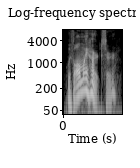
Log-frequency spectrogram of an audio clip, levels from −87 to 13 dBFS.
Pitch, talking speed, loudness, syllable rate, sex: 130 Hz, 255 wpm, -18 LUFS, 5.1 syllables/s, male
